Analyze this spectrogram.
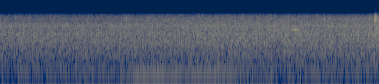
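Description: A bus engine rumbles as a bus turns slowly nearby.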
